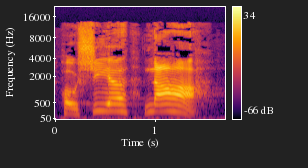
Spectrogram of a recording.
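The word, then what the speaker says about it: Hoshea na (הושיעה נא): If you know Hebrew, you're yelling, "Hoshea na." That can sound like something else, so you have to pronounce it carefully. Hoshea na.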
